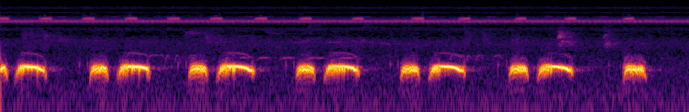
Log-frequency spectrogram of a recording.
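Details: Spotted dove cooing: low hollow coos, mostly in pairs, repeated steadily about once a second, over a steady high electronic hum.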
